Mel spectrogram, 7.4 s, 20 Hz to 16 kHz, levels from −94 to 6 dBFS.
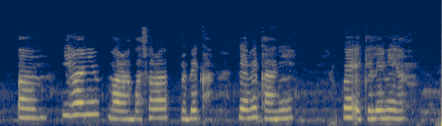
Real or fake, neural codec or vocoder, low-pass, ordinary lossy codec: fake; codec, 16 kHz, 8 kbps, FreqCodec, larger model; 7.2 kHz; none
